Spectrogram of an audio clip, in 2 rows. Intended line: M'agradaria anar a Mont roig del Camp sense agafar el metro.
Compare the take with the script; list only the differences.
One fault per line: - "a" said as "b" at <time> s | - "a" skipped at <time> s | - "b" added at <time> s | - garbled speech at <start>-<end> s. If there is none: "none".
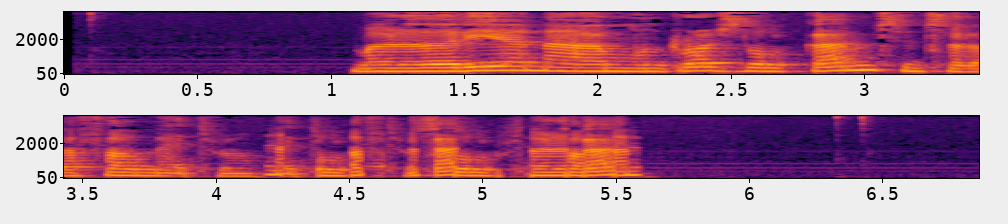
- garbled speech at 4.2-5.6 s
